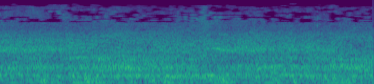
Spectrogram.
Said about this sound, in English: Now the crowd are going nuts. They see, they're shocked. Wow, this has come completely off the rails.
